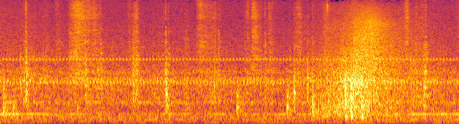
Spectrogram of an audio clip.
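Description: Faint handling sounds of hands pressing and rubbing on a MacBook Air's aluminium bottom cover to seat it flush: a few light clicks, and a brief soft rub about three and a half seconds in.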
